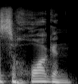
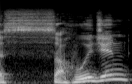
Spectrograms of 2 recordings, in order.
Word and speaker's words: Sahuagin: I used to call them the Sahuagin because that's how it's spelt. Sure. That's what it looks like to me. But Sahuagin. I learned last week that ain't how it's said.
